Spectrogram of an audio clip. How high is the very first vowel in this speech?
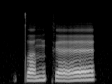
low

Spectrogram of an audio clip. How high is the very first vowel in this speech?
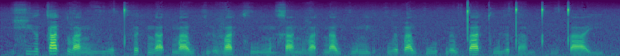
high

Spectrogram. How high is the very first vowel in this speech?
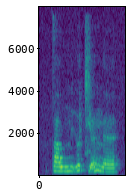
low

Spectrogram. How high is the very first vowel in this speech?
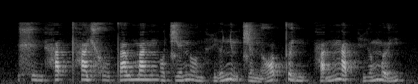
mid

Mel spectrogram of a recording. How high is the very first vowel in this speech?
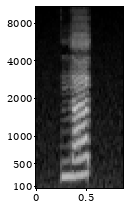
low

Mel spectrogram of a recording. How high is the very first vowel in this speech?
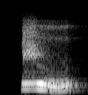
high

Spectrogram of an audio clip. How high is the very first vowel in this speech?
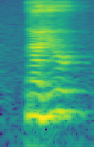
mid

